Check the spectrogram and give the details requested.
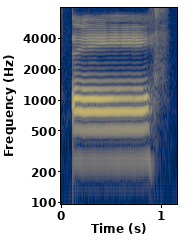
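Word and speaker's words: ق: जबान की जड़ को छोटी जबान के पीछे के हिस्से में लगाने पर ऑफ अदा होता है। इट is pronounced when the back portion of the tongue which is near to the throw touch the soft पैेट।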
